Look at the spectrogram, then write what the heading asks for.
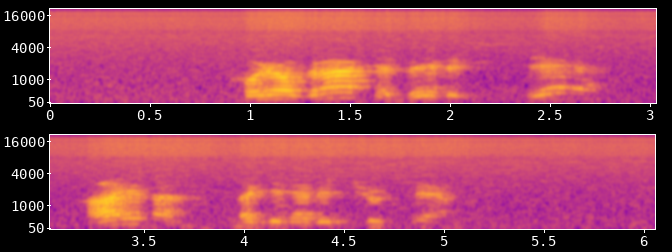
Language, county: Lithuanian, Šiauliai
